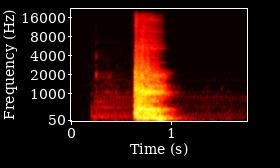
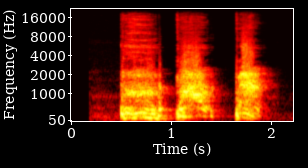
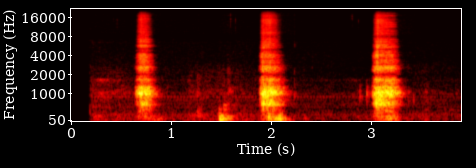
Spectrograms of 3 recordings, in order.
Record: {"cough_length": "1.8 s", "cough_amplitude": 32767, "cough_signal_mean_std_ratio": 0.4, "three_cough_length": "2.2 s", "three_cough_amplitude": 32019, "three_cough_signal_mean_std_ratio": 0.68, "exhalation_length": "3.9 s", "exhalation_amplitude": 30343, "exhalation_signal_mean_std_ratio": 0.37, "survey_phase": "beta (2021-08-13 to 2022-03-07)", "age": "18-44", "gender": "Male", "wearing_mask": "No", "symptom_cough_any": true, "symptom_fatigue": true, "symptom_onset": "3 days", "smoker_status": "Never smoked", "respiratory_condition_asthma": false, "respiratory_condition_other": false, "recruitment_source": "Test and Trace", "submission_delay": "1 day", "covid_test_result": "Positive", "covid_test_method": "RT-qPCR", "covid_ct_value": 14.5, "covid_ct_gene": "ORF1ab gene", "covid_ct_mean": 15.4, "covid_viral_load": "8600000 copies/ml", "covid_viral_load_category": "High viral load (>1M copies/ml)"}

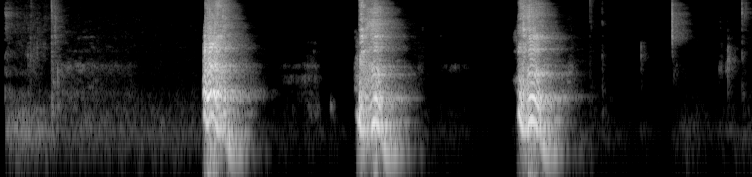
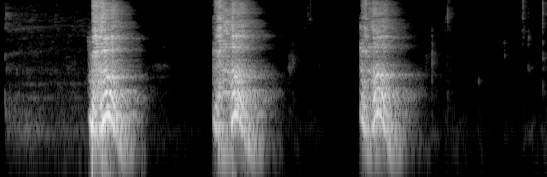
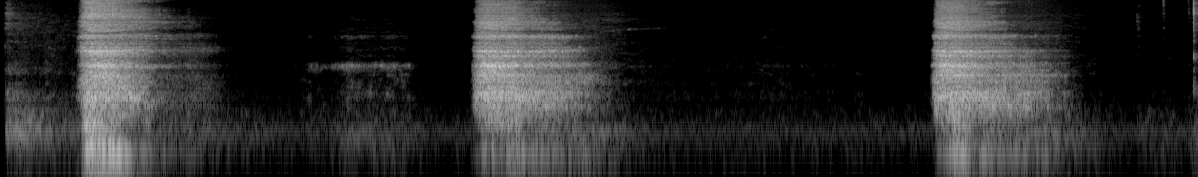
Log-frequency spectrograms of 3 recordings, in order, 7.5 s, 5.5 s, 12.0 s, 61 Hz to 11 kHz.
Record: {"cough_length": "7.5 s", "cough_amplitude": 32768, "cough_signal_mean_std_ratio": 0.27, "three_cough_length": "5.5 s", "three_cough_amplitude": 32768, "three_cough_signal_mean_std_ratio": 0.33, "exhalation_length": "12.0 s", "exhalation_amplitude": 19986, "exhalation_signal_mean_std_ratio": 0.36, "survey_phase": "beta (2021-08-13 to 2022-03-07)", "age": "65+", "gender": "Male", "wearing_mask": "No", "symptom_none": true, "smoker_status": "Ex-smoker", "respiratory_condition_asthma": false, "respiratory_condition_other": false, "recruitment_source": "REACT", "submission_delay": "1 day", "covid_test_result": "Negative", "covid_test_method": "RT-qPCR"}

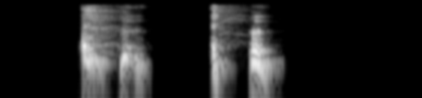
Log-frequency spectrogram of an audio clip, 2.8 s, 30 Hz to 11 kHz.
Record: {"cough_length": "2.8 s", "cough_amplitude": 29179, "cough_signal_mean_std_ratio": 0.26, "survey_phase": "alpha (2021-03-01 to 2021-08-12)", "age": "45-64", "gender": "Female", "wearing_mask": "No", "symptom_cough_any": true, "symptom_onset": "6 days", "smoker_status": "Never smoked", "respiratory_condition_asthma": false, "respiratory_condition_other": false, "recruitment_source": "Test and Trace", "submission_delay": "2 days", "covid_test_result": "Positive", "covid_test_method": "RT-qPCR"}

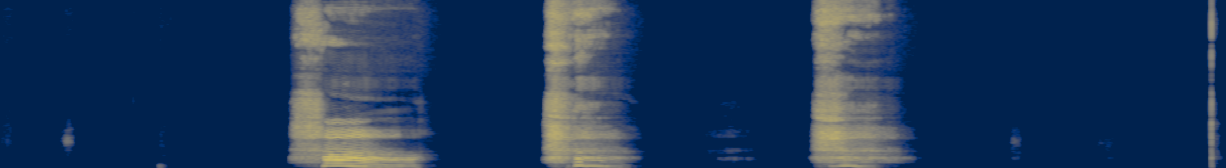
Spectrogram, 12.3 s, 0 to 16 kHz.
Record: {"exhalation_length": "12.3 s", "exhalation_amplitude": 30214, "exhalation_signal_mean_std_ratio": 0.3, "survey_phase": "beta (2021-08-13 to 2022-03-07)", "age": "65+", "gender": "Female", "wearing_mask": "No", "symptom_none": true, "smoker_status": "Ex-smoker", "respiratory_condition_asthma": false, "respiratory_condition_other": false, "recruitment_source": "Test and Trace", "submission_delay": "3 days", "covid_test_result": "Negative", "covid_test_method": "RT-qPCR"}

